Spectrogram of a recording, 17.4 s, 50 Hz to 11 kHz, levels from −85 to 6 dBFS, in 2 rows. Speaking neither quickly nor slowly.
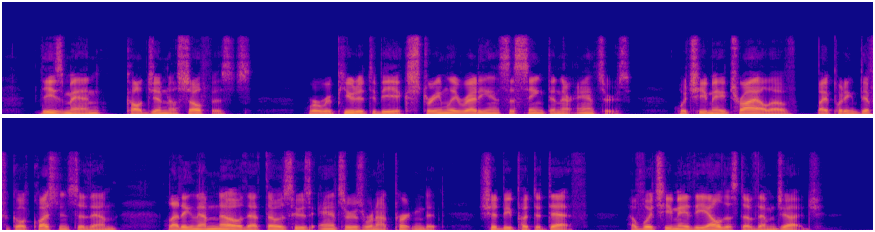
Yes: average, 170 wpm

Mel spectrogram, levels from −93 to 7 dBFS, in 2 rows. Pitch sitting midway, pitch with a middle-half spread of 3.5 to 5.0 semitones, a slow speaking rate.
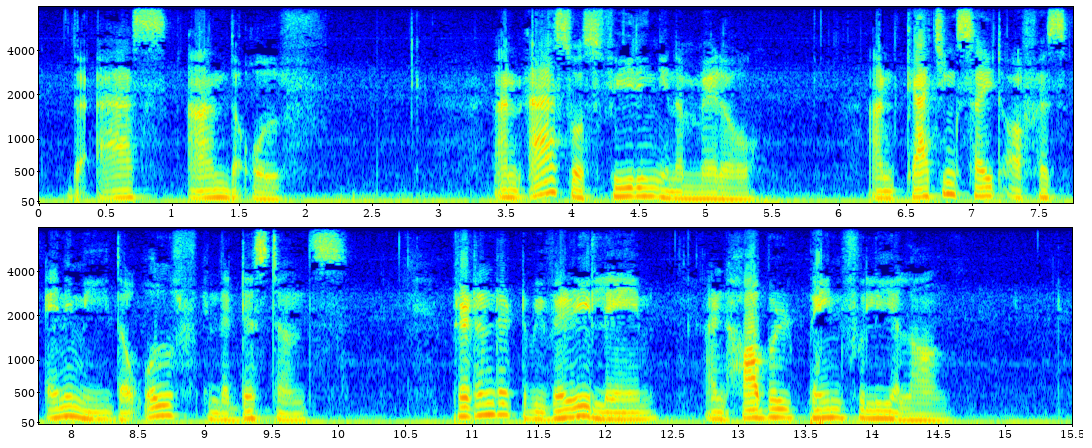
No: low, 110 Hz; average, 4.5 semitones; slow, 125 wpm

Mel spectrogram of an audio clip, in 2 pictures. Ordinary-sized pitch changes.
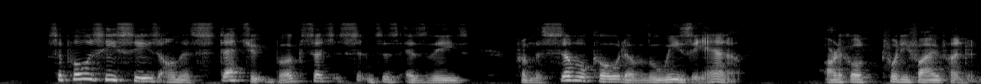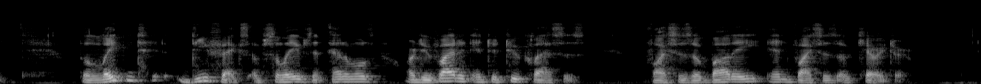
No: wide, 5.9 semitones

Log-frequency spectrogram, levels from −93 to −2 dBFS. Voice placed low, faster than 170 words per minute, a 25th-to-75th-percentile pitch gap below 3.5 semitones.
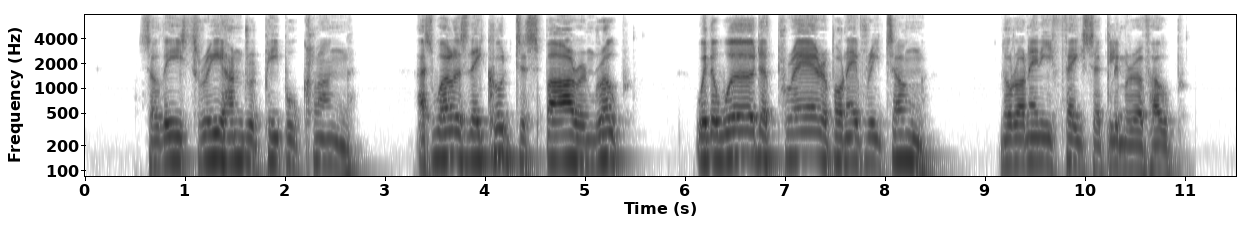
No: low, 130 Hz; average, 160 wpm; narrow, 2.5 semitones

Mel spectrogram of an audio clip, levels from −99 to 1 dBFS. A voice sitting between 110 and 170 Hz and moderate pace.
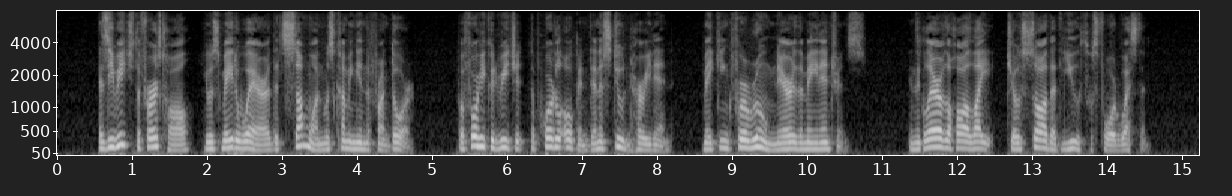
No: medium, 140 Hz; fast, 215 wpm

